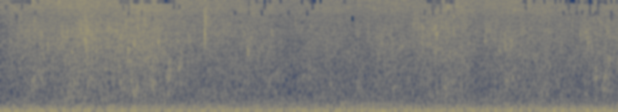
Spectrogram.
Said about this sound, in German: Ich weiß nicht, ob ihr es hören könnt, aber das Wasser plätschert, die Wellen, die winzig kleinen Wellen laufen hier am Ufer auf. Ja. Wir sind an einem der schönsten Orte Kölns, würde ich mal behaupten. Endlich, wir sind in Rodenkirchen angekommen.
